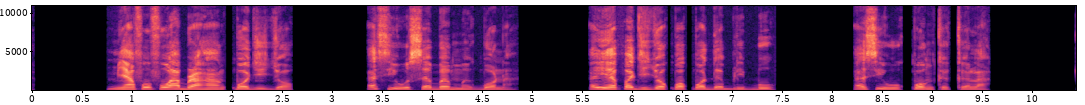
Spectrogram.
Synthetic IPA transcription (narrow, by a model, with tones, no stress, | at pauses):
mĩ˨a˨fo˦fo˦a˦bɾa˨ɦã˦mk͡pɔ˦d͡ʑi˨d͡ʒɔ˨ | e˦si˨wo˨sɛ˦bɛ˦mɛ̃˨ɡ͡bɔ˦nã̰˨ | e˦jɛ˦ɛ˦ɸɛ˦d͡ʑi˨d͡ʒɔ˦k͡pɔ˦k͡pɔ˦d̪ɛ˨bli˨bo˦ | e˦si˨wo˨k͡pɔ˦ŋ̩˦kɛ˦kɛ˦la˦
